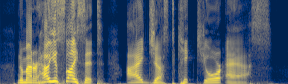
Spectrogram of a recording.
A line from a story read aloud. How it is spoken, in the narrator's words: yells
